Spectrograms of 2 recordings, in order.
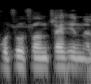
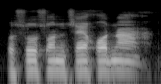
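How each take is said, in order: First: The second word ends in an i-vowel before na. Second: The second word ends in an a-vowel before na. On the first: The speaker calls it wrong. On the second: The speaker calls it right. "Harus dibaca nasab"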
